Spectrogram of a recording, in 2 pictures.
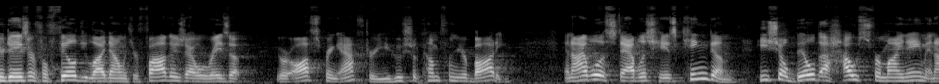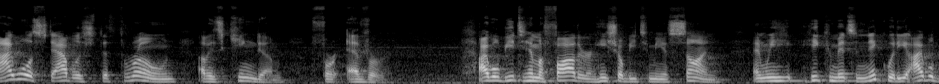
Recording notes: This sermon was preached to a Senior High audience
